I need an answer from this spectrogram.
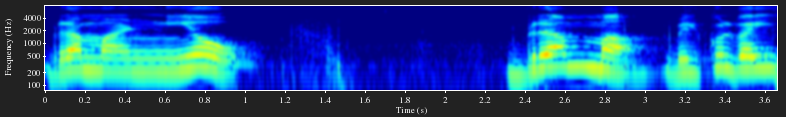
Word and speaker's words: ब्रह्म: पहला चरण ब्र। ब्र का अर्थ होता है ब आधा और र पूरा। इसके बाद में है ह आधा और ह के अंदर है म पूरा। ब्रह्म, म के साथ आधा अण तो ब्रह्मण यो, ब्रह्मण्यो।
